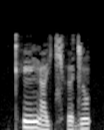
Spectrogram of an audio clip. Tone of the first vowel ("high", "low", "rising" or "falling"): high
